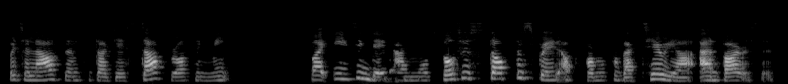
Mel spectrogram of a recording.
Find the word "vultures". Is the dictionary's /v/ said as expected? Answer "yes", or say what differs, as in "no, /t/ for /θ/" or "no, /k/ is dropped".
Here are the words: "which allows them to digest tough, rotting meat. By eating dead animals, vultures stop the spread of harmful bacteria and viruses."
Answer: no, /f/ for /v/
